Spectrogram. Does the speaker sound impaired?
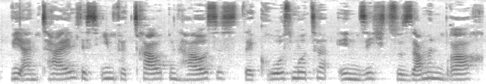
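No.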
